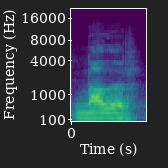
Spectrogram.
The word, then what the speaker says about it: Nadar: Uh today with me is Nay. Yeah, you pronounced my surname wrong. no Nada. Take two. A D A R.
